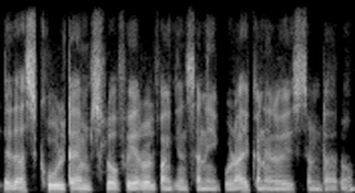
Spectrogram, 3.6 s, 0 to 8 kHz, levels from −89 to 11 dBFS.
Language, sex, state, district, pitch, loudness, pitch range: Telugu, male, Telangana, Nalgonda, 110 Hz, -15 LUFS, 105-115 Hz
